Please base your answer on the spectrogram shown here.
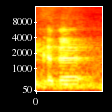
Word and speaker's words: Cadet: Cadet, like an army cadet? Oh, cadet.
